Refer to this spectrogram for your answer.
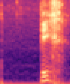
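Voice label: "big", Dutch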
